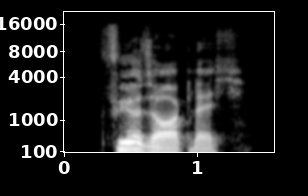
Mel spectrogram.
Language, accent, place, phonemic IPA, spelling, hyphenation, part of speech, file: German, Germany, Berlin, /ˈfyːɐ̯ˌzɔʁklɪç/, fürsorglich, für‧sorg‧lich, adjective, De-fürsorglich.ogg
- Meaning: caring, solicitous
